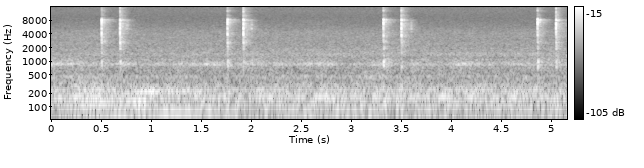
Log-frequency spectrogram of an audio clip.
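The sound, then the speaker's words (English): Computer mouse clicking at home during a workday: four evenly spaced double clicks, sharp and crisp against a quiet hiss. “That's the sound of my mouse clicking. It's probably the sound I hear all day long, maybe even in my sleep.”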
